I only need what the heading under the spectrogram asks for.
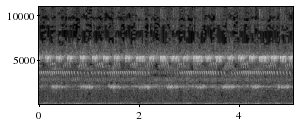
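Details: A group of crickets produces a bright, ringing chorus: a sustained piercing trill on top and a lower pulsed chirp repeating roughly every half second underneath.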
